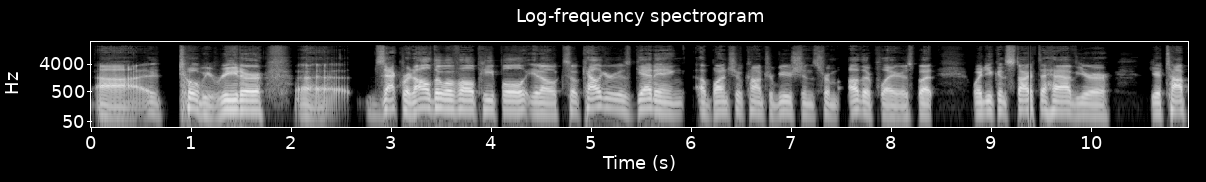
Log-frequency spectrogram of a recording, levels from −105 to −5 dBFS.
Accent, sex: American, male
